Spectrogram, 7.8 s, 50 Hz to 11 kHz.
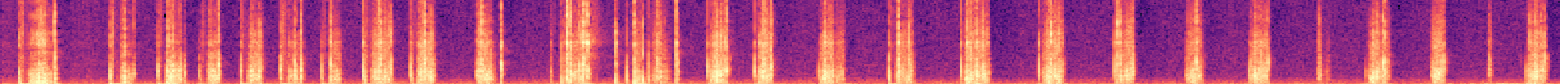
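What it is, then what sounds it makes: Sandpaper sheet. A gloved hand scratches the grit of a coarse brown sandpaper sheet with the tip of a wooden stick. It makes 29 short, separate rasping strokes in a steady rhythm, each a bright, gritty scrape with quick silences between.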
